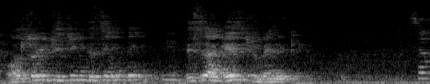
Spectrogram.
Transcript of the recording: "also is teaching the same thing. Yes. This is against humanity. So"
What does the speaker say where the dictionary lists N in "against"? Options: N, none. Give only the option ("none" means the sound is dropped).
N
